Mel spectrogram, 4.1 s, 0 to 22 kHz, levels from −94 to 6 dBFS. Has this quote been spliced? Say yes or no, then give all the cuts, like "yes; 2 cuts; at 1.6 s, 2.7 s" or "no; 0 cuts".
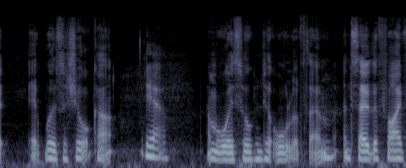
yes; 1 cut; at 1.9 s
